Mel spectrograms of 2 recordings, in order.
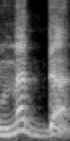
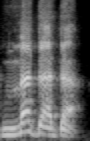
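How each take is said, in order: First: The two d sounds merge into one doubled d. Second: A vowel separates the two d sounds. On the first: The speaker calls it right. "You say madda" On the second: The speaker calls it wrong. "not madada"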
